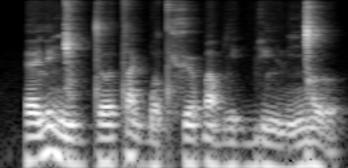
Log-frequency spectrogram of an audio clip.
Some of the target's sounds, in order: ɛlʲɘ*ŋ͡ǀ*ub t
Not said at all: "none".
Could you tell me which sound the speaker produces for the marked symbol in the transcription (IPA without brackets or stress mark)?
ŋ͡ǀ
